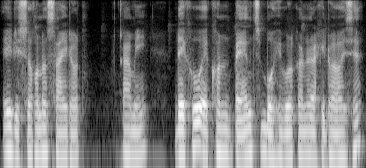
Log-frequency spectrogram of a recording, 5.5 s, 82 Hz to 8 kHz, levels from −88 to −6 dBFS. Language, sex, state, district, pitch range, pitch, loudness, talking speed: Assamese, male, Assam, Sonitpur, 110-120 Hz, 115 Hz, -17 LUFS, 140 wpm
